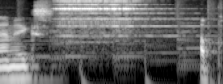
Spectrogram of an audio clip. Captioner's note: bell rings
